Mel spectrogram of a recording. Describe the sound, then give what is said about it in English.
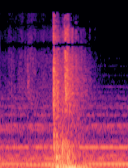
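A door being pulled shut lands as a single dull thunk midway through, brief and solid, over a constant low background hum. “He throws me some awkward glance as he quickly snakes through the door and closes it behind him.”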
